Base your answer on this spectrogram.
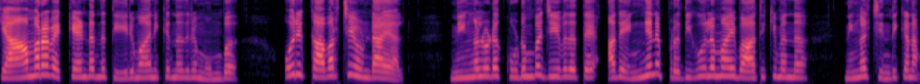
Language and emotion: Malayalam, angry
